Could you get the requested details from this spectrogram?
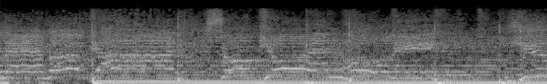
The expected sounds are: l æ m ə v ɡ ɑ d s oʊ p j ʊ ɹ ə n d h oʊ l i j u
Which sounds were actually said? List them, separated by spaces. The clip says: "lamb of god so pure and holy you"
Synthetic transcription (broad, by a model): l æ m ə v ɡ ɑ d s oʊ p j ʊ ɹ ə n h oʊ l i j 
